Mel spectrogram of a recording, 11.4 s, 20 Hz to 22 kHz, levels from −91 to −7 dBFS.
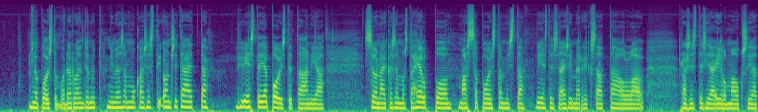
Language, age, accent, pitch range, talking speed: Finnish, 30-49, native, 155-180 Hz, 115 wpm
